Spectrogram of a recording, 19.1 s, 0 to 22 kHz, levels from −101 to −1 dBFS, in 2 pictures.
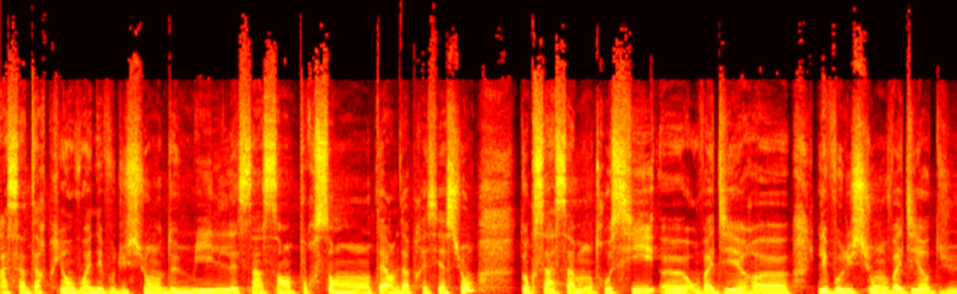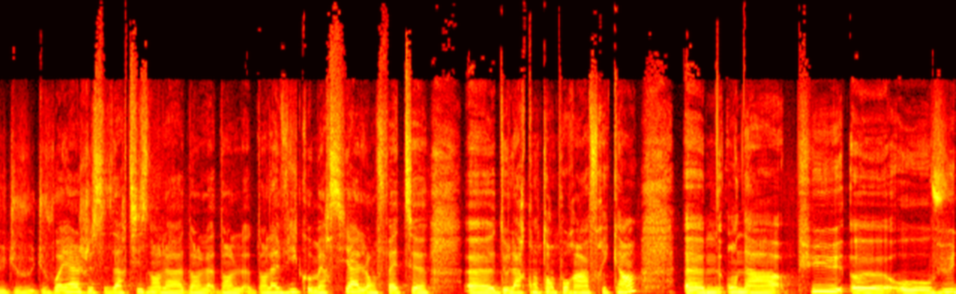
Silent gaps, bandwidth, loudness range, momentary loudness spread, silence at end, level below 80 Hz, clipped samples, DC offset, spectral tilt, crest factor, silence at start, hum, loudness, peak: none; over 20 kHz; 2 LU; 6 LU; 0 s; -64 dBFS; under 0.1%; under 0.1%; -4.5 dB/octave; 16 dB; 0 s; none; -19 LUFS; -4 dBFS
